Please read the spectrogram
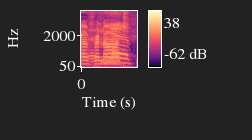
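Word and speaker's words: Hervé Renard: Herve Renard.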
